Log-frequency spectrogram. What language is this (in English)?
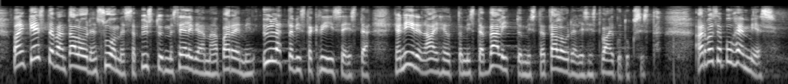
Finnish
